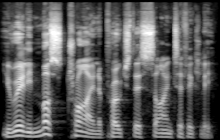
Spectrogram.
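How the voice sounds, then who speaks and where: A man playing a methodical, skeptical investigator in a radio play, brisk and a little lecturing. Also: on the low side, close to an everyday voice. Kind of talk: community radio play acting.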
